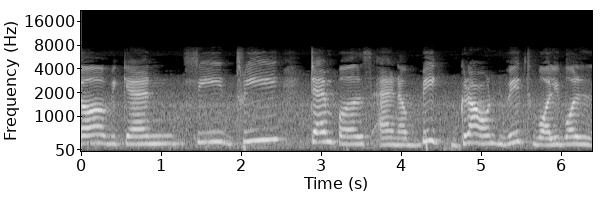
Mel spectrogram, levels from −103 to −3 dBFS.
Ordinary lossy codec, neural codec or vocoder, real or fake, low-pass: none; none; real; none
